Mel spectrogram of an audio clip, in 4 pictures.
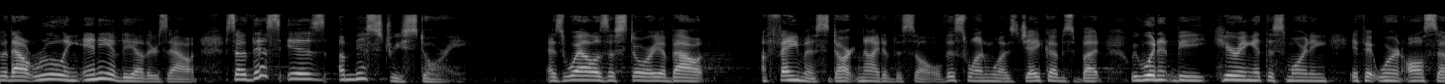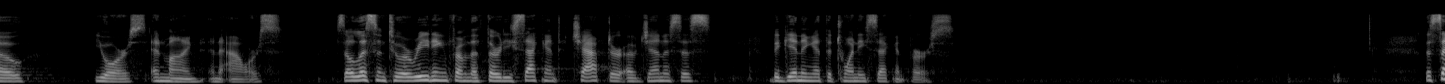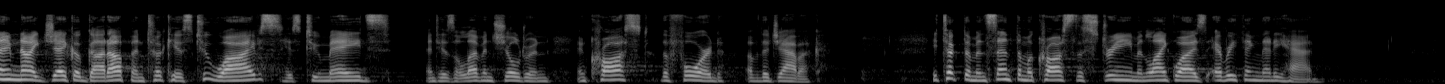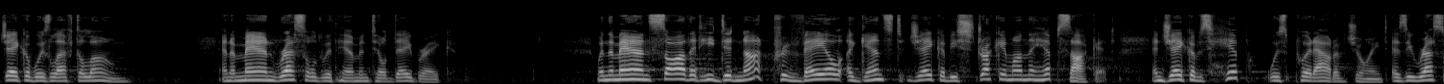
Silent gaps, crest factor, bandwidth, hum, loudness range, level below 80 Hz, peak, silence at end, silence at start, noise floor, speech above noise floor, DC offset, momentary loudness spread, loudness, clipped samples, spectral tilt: none; 24 dB; 11 kHz; none; 8 LU; -86 dBFS; -6 dBFS; 0 s; 0 s; -71 dBFS; 41 dB; under 0.1%; 14 LU; -29 LUFS; under 0.1%; -3 dB/octave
